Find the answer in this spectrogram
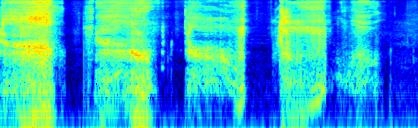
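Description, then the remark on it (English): A voice imitates noisily eating watermelon with four loud, wet slurping and chomping bursts in quick succession, separated by brief pauses. “like you know when you get a watermelon like my friends used to say it was like you never heard anyone eat a watermelon like me because when I eat a watermelon I'm like I proper like this I'm like”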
